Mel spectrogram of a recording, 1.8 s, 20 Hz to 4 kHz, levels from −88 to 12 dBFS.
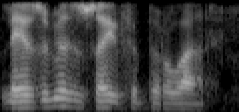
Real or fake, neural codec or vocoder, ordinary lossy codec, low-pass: fake; codec, 24 kHz, 6 kbps, HILCodec; none; 3.6 kHz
